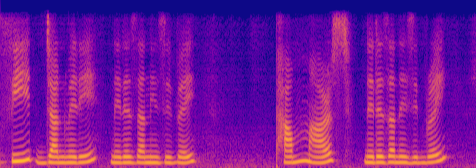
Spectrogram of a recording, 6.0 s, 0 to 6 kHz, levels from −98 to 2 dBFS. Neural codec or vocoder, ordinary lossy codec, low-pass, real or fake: codec, 16 kHz, 0.3 kbps, FocalCodec; AAC, 48 kbps; 5.4 kHz; fake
